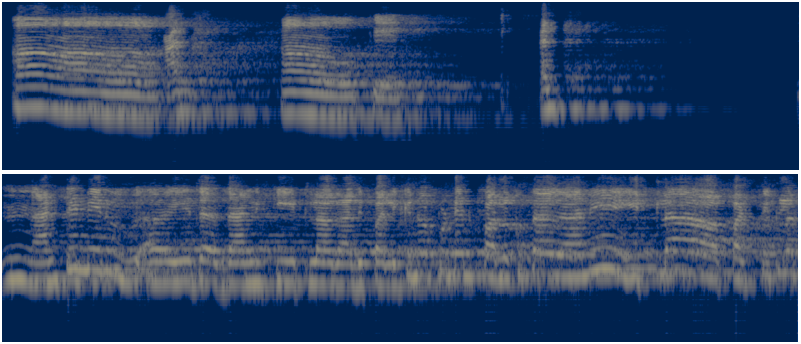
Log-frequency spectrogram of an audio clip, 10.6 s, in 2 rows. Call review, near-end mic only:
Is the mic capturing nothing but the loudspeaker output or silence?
Yes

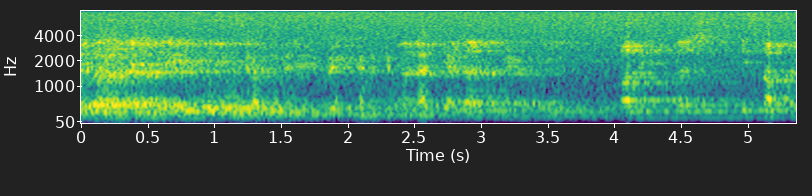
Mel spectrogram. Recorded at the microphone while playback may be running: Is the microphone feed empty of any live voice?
No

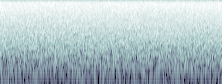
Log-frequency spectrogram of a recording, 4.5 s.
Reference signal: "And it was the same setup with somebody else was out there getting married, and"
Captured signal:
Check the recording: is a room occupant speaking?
No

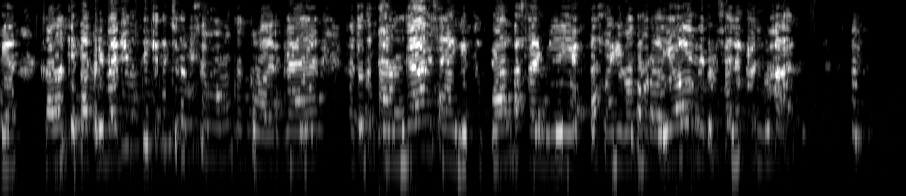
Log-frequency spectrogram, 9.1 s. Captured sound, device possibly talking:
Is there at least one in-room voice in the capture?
No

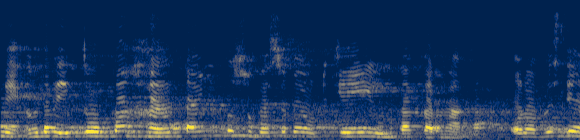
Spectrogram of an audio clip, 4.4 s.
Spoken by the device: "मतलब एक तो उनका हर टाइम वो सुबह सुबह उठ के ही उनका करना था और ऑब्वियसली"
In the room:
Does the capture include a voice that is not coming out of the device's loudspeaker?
No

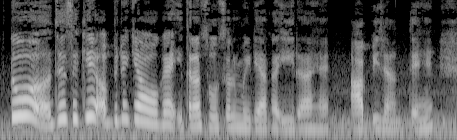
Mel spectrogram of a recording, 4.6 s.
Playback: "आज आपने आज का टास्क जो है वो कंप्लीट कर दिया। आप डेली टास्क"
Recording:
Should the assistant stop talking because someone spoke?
Yes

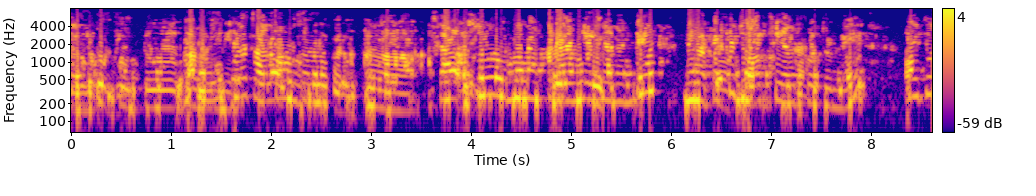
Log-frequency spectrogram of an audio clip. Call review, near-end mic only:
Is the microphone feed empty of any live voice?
Yes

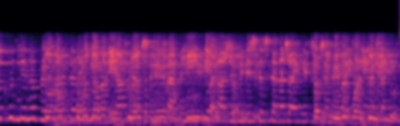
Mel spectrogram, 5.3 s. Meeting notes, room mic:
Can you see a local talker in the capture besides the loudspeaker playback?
No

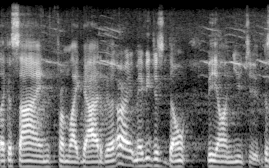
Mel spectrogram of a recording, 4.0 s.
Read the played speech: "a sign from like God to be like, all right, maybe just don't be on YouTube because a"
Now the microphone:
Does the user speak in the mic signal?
No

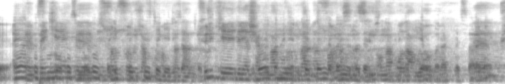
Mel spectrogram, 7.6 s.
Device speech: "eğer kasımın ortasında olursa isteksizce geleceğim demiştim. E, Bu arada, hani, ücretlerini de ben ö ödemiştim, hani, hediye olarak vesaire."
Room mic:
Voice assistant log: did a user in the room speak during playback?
Yes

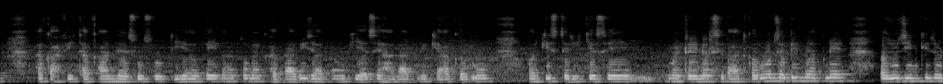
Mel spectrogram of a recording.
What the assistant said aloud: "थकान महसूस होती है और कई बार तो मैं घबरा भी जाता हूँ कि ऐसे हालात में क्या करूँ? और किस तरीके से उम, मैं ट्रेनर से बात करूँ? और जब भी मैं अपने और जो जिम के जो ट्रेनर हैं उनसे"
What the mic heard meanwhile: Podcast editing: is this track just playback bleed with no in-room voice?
Yes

